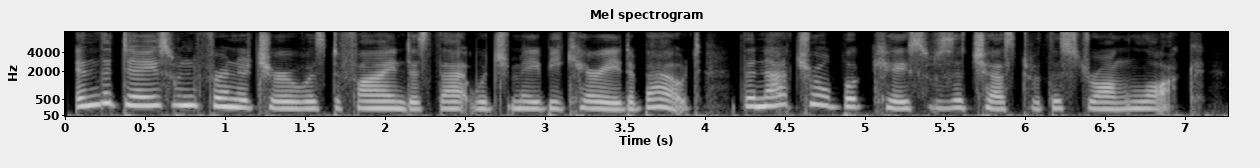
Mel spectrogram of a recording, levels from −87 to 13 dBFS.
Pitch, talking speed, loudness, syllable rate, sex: 230 Hz, 200 wpm, -17 LUFS, 5.2 syllables/s, female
